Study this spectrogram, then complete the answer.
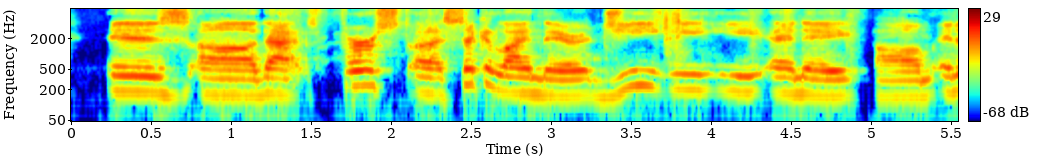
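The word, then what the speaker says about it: γέεννα: Now, the actual Greek word you're going to find in your Greek manuscripts is that second line there, Geena, and it's actually going to be pronounced very similar to Gehenna, even though it's spelled differently.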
